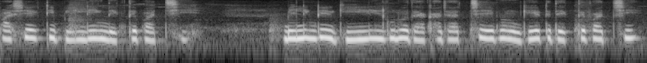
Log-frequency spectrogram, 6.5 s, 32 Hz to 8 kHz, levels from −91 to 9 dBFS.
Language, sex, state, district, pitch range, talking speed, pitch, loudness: Bengali, female, West Bengal, Cooch Behar, 250-280 Hz, 140 wpm, 270 Hz, -14 LUFS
